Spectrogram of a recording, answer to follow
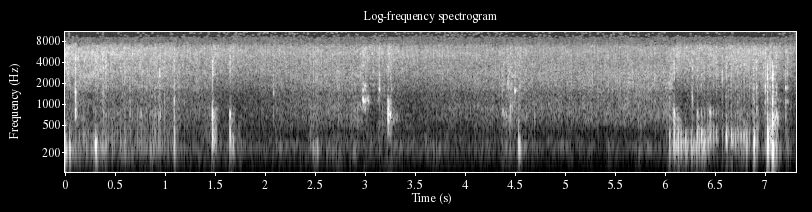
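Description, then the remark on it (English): Someone takes a quick sip of water: quiet, scattered wet clicks and gurgles, then a louder burst of swallowing near the end. No one speaks. “But I'm going to take a quick drink of water first.”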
